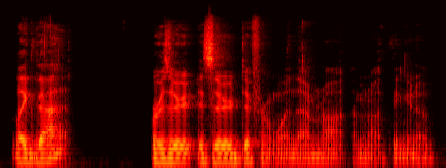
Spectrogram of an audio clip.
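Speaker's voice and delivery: ordinary talk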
